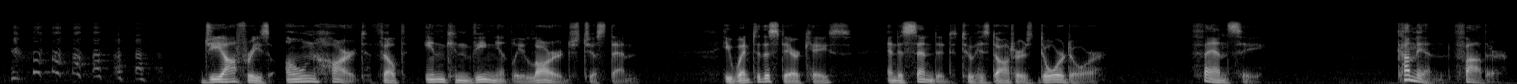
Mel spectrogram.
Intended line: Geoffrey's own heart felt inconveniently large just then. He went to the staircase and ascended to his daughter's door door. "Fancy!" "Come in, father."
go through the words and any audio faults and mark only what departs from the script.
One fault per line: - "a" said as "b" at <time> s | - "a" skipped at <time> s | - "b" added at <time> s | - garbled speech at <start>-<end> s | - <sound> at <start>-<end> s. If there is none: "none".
- laugh at 0.1-1.7 s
